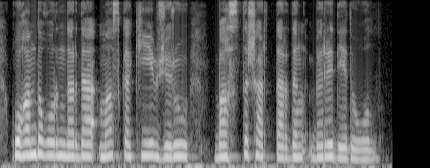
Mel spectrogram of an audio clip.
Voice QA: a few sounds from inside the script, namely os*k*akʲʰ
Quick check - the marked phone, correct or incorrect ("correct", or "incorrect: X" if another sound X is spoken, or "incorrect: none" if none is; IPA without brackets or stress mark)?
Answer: correct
